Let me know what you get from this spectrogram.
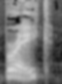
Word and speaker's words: break: And speak and break are pronounced differently, although they both have E-A-K at the end.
